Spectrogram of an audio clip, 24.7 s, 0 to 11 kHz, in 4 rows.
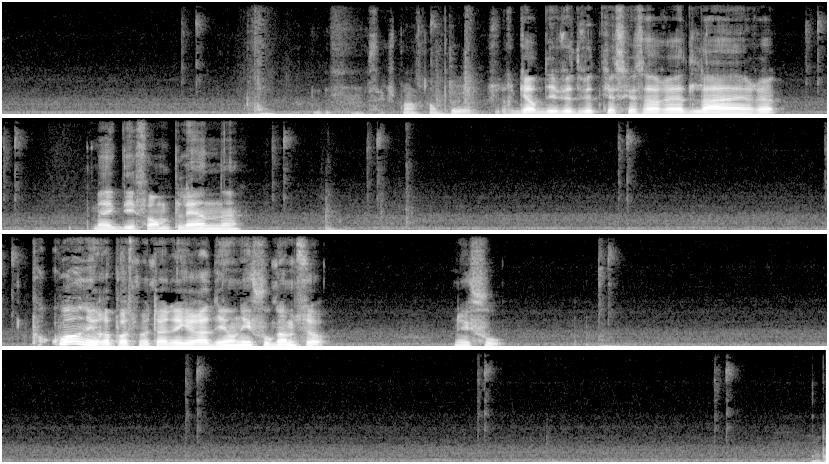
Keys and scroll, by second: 3.3 ctrl+d.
